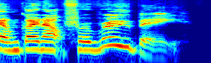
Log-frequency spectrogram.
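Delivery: normal talking voice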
